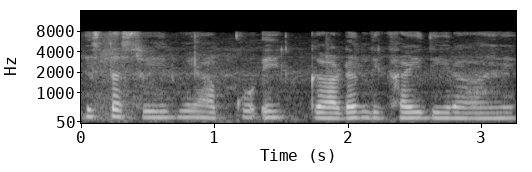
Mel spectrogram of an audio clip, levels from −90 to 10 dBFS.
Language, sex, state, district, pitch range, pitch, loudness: Hindi, female, Gujarat, Gandhinagar, 180-200 Hz, 185 Hz, -18 LUFS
